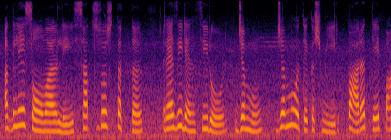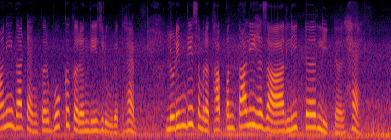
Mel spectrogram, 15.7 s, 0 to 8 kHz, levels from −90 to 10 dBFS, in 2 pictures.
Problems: constant background noise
